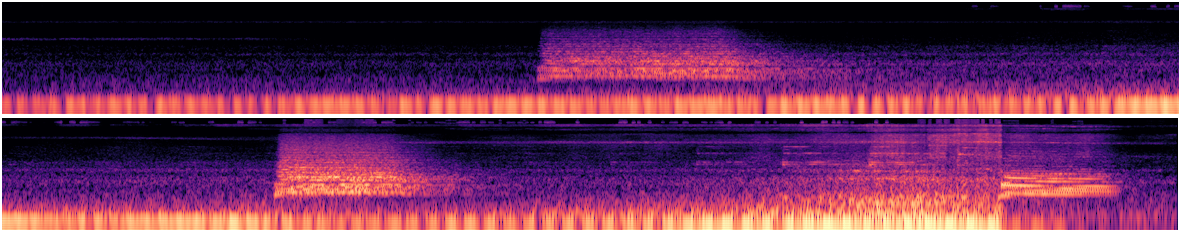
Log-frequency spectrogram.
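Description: A long Norfolk Southern intermodal freight train rumbles steadily past up close on an S-curve, its horn blaring twice in long blasts, with wheel squeal and clatter building toward the end.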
